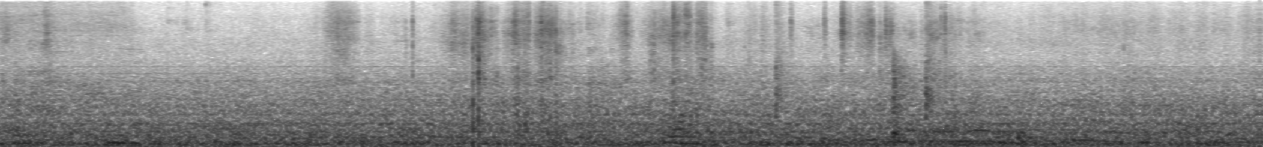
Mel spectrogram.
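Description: Lecture-room ambience: a steady low hum with faint murmured talk and a few scattered small clicks or rustles.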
